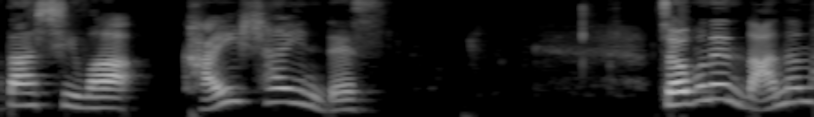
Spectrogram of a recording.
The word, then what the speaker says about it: は: 나와있는 요 골자는 요 하라고 읽기 도 하지만 와 라고 발음하기도 합니다 자아 라고 발음할 때는 뭐 뭐 은 몸 얻은 이라는 주격 조사로 사용할 때 요 그래서 오늘은 요 얘를 와 라고 발음하고 뭐 뭐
